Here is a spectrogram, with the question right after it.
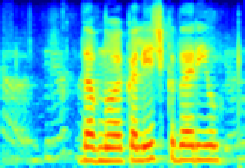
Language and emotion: Russian, positive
